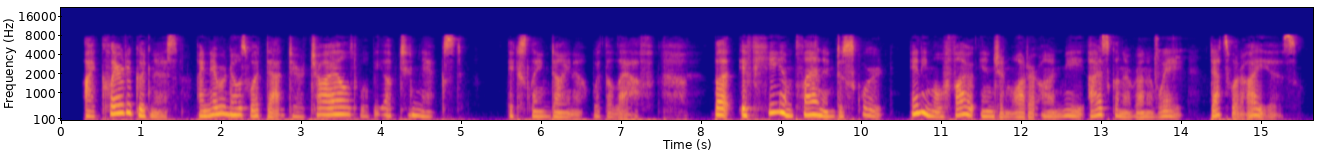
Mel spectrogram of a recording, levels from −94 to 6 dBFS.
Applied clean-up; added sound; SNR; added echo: neural mask model DeepFilterNet 3.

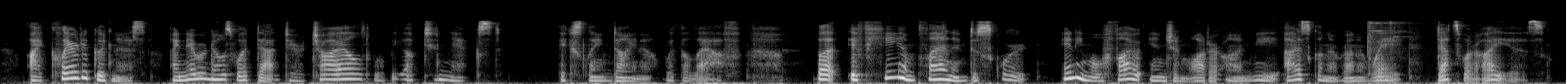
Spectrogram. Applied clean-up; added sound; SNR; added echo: none; Keys jangling; 19 dB; none.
